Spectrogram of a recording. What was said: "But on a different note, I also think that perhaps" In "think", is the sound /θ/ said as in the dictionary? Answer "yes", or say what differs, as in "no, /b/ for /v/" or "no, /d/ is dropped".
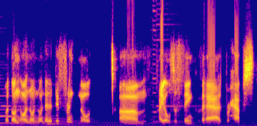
yes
